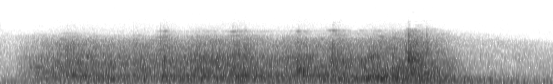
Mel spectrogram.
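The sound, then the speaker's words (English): A granite block door swings open onto a secret tunnel, a heavy, muffled grinding rumble that swells and then fades over about three seconds. “There. There, a tunnel. That granite block across the way swung open, right where this path ends.”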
